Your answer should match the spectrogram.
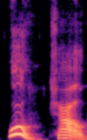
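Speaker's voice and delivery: excited whoop. Real, not acted. Excited exclamation.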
